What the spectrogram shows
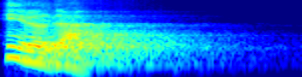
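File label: vox story, voices heroes English; Siegfried; kings raid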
